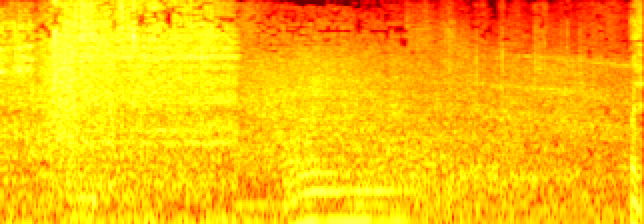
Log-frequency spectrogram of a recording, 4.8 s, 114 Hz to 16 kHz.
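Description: An enemy anti-aircraft gun blows apart under an A-10 strike in a combat flight game, a loud, sustained broadband blast and rumble that swells around the middle, with a droning tonal hum underneath.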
